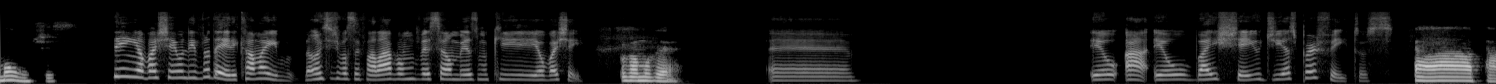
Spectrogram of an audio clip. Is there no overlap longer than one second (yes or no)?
yes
